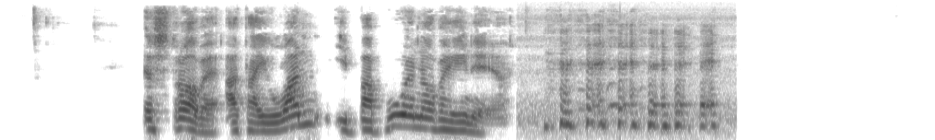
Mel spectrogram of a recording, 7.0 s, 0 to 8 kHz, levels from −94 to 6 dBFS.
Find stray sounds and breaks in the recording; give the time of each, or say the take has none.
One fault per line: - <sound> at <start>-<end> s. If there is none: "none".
- laugh at 3.9-5.5 s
